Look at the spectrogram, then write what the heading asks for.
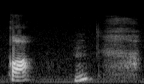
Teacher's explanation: قاف زبان کی جڑ کو یعنی آخر کے حصے کو تالو سے لگانے پر نکلتا ہے، قا، اور خا اور غین حلق کے اوپر سے، تو گویا یہ جوائنٹ کے پاس ہیں، جوائنٹ کے پاس ہیں، اور تینوں اونچے ہیں۔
